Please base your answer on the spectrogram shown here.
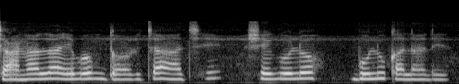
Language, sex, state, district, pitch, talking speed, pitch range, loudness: Bengali, female, West Bengal, Cooch Behar, 250 Hz, 90 wpm, 235-265 Hz, -17 LUFS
